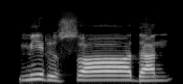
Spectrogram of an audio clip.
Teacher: র সাকিনে ডান দিকে জের, রকে বারিক পড়ার কথা ছিল, কিন্তু হরুফে মুস্তালিয়া সাতটি অক্ষরের মধ্যে থেকে সোয়াদ এসছে, তাই রকে পুরকে পড়তে হবে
